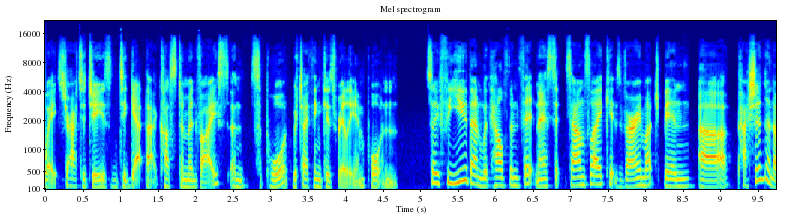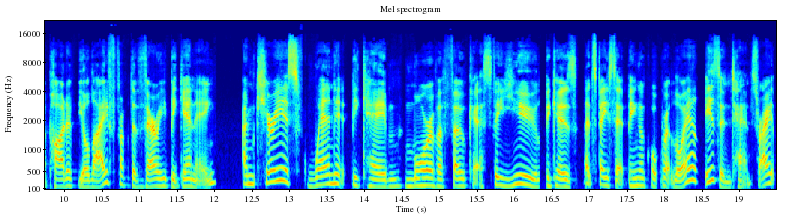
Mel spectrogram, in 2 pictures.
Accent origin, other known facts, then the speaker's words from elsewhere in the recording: Hong Kong; Growing up in Hong Kong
